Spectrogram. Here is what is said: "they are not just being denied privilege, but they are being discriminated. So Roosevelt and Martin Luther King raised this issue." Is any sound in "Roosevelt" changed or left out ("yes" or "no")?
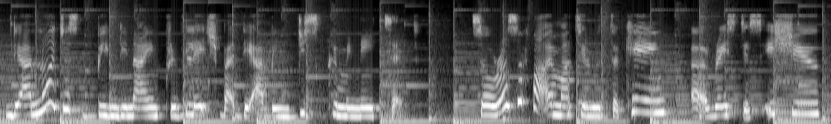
yes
